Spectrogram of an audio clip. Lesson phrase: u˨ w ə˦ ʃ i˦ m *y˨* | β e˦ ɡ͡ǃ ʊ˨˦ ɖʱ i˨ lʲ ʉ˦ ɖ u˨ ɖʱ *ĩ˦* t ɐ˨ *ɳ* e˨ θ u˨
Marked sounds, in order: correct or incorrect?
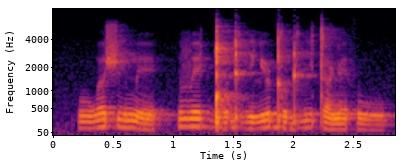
incorrect: e˨, incorrect: i˦, correct

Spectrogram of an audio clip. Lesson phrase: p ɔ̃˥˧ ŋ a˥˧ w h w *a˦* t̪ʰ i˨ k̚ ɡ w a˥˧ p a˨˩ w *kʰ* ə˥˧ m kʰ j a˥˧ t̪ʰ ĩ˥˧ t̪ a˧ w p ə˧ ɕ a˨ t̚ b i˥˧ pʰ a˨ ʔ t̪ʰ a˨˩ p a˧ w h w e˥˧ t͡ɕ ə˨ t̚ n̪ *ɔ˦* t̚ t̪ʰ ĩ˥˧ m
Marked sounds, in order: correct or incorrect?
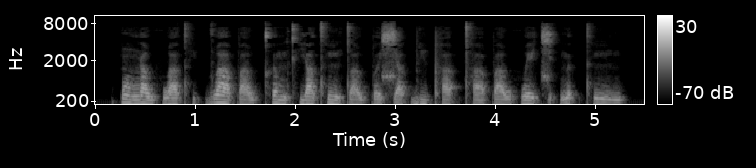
incorrect: a˧, correct, incorrect: ə˦

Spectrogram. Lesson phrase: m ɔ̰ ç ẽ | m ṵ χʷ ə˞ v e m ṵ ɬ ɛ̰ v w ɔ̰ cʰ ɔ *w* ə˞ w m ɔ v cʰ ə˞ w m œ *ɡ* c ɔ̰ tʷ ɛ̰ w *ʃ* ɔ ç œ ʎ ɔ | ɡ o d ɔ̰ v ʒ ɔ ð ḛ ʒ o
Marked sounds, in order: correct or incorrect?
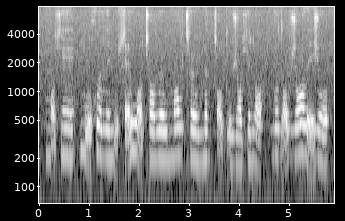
incorrect: v, correct, incorrect: ʒ

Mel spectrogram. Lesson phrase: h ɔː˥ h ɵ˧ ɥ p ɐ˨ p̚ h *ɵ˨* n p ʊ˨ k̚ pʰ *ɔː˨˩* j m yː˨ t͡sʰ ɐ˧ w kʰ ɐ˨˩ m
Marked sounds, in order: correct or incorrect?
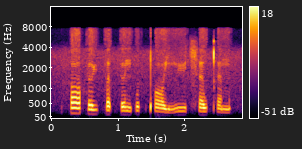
correct, correct

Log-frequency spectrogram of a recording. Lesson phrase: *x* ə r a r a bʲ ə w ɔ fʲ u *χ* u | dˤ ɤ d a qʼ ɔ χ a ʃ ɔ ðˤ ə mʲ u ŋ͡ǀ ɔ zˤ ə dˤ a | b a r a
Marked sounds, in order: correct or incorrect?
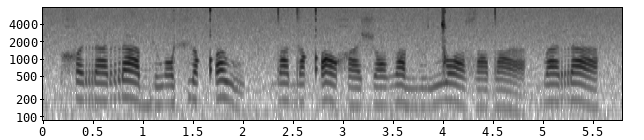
incorrect: χ, incorrect: qʼ

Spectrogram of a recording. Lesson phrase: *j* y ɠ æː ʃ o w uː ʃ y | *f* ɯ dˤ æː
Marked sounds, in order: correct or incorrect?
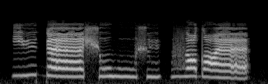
correct, incorrect: v

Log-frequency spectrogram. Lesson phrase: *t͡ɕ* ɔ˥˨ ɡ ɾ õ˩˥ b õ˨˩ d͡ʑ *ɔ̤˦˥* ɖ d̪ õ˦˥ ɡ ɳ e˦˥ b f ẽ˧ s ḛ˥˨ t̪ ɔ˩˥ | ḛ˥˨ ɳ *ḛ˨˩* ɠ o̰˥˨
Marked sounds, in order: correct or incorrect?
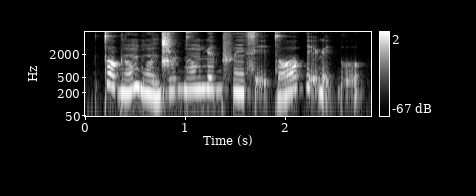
incorrect: t̪, correct, correct

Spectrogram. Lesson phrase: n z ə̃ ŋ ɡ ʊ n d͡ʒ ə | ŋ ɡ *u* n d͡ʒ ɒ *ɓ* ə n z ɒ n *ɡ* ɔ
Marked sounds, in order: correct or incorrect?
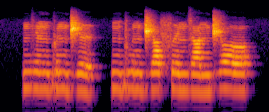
correct, incorrect: f, incorrect: d͡ʒ

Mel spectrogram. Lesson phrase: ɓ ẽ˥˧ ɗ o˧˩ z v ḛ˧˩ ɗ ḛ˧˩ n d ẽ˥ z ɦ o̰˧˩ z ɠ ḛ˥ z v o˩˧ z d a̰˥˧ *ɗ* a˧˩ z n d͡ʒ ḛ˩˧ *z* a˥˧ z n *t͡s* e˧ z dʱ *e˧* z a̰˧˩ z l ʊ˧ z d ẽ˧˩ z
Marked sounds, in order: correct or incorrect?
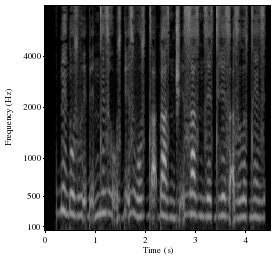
correct, correct, incorrect: z, incorrect: e˥˧

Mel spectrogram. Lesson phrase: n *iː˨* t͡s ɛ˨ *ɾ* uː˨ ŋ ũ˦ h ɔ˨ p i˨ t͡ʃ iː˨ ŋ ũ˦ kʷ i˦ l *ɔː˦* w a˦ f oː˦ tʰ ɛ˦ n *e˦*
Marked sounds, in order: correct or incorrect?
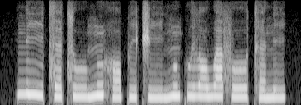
incorrect: iː˦˨, incorrect: t͡s, incorrect: ɔ˦, incorrect: i˦

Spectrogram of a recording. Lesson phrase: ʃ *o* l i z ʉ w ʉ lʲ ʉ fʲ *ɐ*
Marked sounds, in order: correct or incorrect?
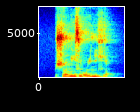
correct, correct

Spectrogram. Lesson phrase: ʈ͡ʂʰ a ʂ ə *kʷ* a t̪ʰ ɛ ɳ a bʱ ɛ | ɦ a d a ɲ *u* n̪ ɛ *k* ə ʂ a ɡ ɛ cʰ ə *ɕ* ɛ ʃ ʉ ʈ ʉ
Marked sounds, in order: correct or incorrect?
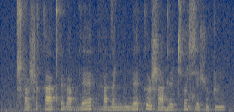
incorrect: k, incorrect: ʉ, correct, correct

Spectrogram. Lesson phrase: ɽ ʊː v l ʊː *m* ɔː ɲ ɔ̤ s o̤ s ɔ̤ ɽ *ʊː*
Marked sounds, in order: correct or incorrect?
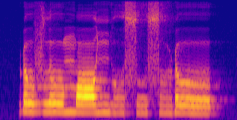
correct, correct

